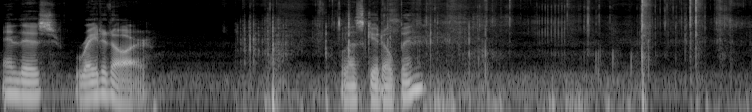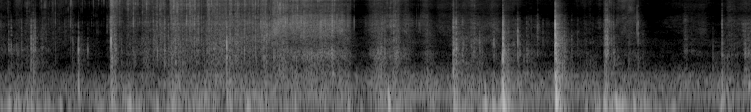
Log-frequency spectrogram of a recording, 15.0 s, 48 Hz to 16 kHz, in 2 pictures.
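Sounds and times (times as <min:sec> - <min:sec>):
plastic shrink-wrap tearing: 0:02.4 - 0:11.6.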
